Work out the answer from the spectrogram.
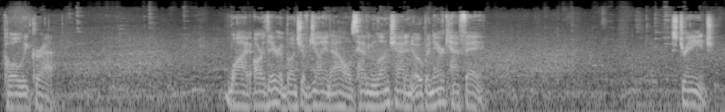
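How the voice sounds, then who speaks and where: Clear outdoor noise surrounds a gruff hero played by a man. He has a low voice and a curt, grumbling manner, as in a radio-style drama. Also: fairly even intonation, takes it slowly, long pauses. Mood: puzzled, grumbling. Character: gruff, bad-tempered male hero on the run with robot. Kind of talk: scripted audio drama, muttered monologue.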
